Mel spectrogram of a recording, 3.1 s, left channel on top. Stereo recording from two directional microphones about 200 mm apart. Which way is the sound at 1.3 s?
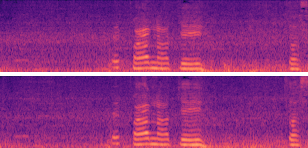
20° right (ahead or behind).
